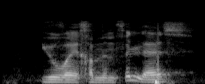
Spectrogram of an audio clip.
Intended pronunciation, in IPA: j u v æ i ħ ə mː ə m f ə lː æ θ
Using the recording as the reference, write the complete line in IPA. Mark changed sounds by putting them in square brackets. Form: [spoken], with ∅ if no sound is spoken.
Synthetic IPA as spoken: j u v æ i [χ] ə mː ə m f ə lː æ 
